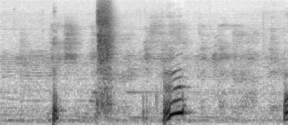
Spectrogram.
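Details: Cat sneezing after playing with a vibrating toothbrush, his favorite toy: a small, sharp sneeze, then brief vocal sounds, with background music and room noise.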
